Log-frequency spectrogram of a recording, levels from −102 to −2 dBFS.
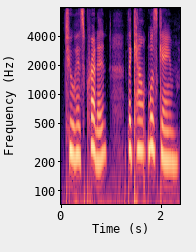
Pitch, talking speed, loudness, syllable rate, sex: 235 Hz, 175 wpm, -17 LUFS, 4.4 syllables/s, female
